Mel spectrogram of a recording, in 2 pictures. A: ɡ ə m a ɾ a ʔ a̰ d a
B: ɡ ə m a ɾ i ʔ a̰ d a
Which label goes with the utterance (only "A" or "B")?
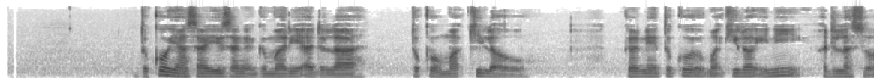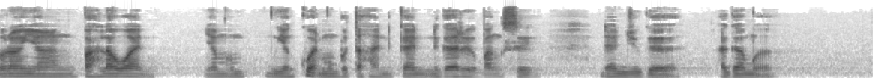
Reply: B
